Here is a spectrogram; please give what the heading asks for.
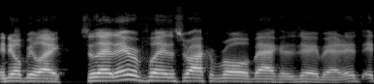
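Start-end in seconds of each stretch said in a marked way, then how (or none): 0.8-3.4 put-on play-acted, drunk-sounding, half-mumbled rambling babble. Imitating a radio host who sounds intoxicated on air: imitating someone sounding intoxicated. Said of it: "he does sound, like, intoxicated the whole time".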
